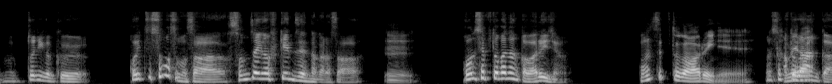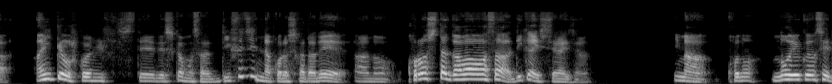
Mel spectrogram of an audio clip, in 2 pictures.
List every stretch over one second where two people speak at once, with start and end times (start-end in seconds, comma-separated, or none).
none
